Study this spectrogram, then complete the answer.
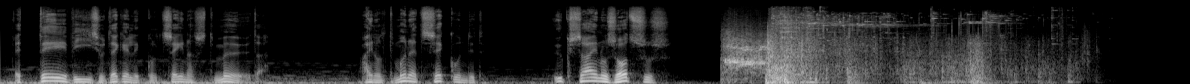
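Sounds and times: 
speech: 0.1 - 2.8, 3.6 - 4.9, 5.5 - 6.7
glass shattering: 7.2 - 11.2
loud crash: 7.3 - 10.8.

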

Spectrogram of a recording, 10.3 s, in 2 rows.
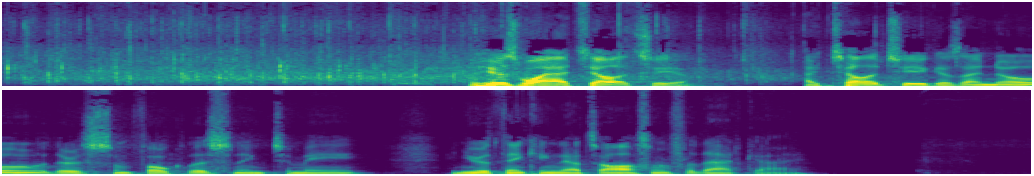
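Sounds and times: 
audience applause: 0.0 - 4.6
speech: 2.3 - 9.2.

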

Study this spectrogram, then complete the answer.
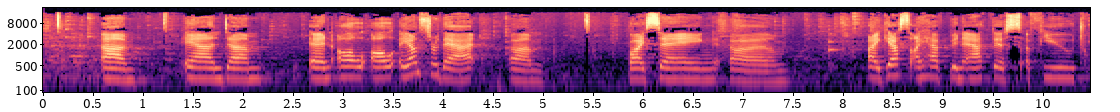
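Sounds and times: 
silverware clinking on plates: 0.0 - 10.4
speech: 0.6 - 5.1, 5.8 - 7.5, 8.2 - 10.4.

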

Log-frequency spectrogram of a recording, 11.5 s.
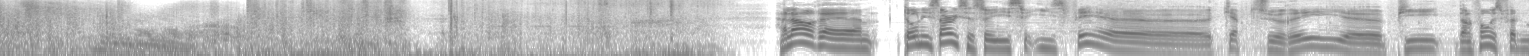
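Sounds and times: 
Jericho missile explosion from the film Iron Man: 0.0 - 4.8
speech: 5.8 - 11.4.

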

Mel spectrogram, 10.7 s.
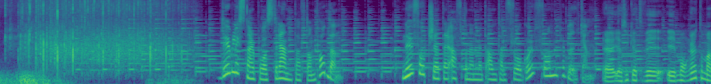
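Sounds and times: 
audience clapping in a room: 0.0 - 3.0
speech: 3.3 - 5.3, 6.0 - 10.6.

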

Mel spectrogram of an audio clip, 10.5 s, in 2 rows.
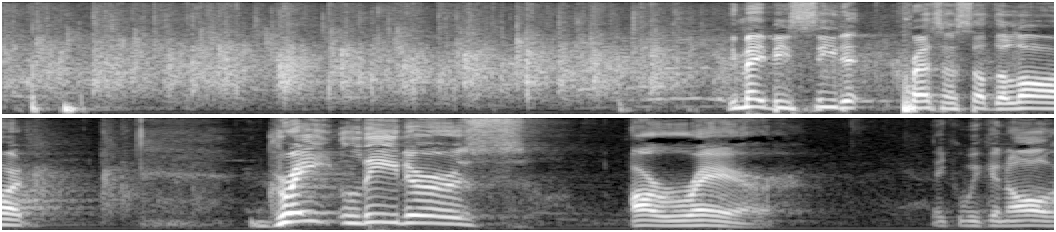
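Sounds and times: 
audience clapping: 0.0 - 6.1
speech: 3.6 - 5.5, 6.6 - 7.7, 8.4 - 9.2, 9.9 - 10.5.

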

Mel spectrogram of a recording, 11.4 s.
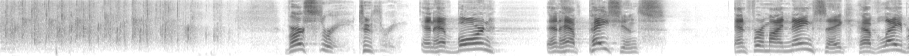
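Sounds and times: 
audience applauding: 0.0 - 3.0
speech: 3.6 - 8.3, 9.2 - 11.3.

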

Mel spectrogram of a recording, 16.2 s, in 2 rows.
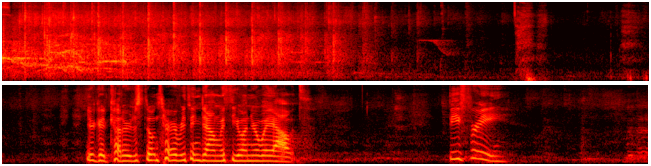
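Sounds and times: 
people clapping: 0.0 - 5.8
speech: 9.2 - 11.8, 13.8 - 14.5.

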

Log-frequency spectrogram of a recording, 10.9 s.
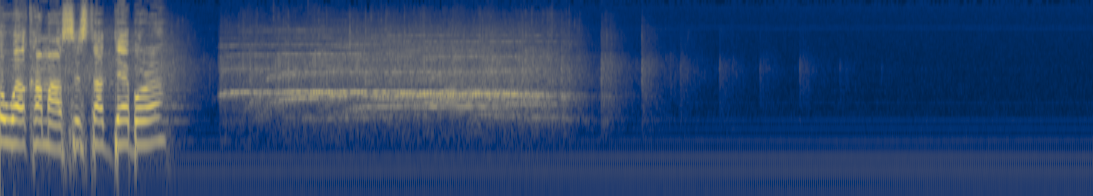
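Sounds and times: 
speech: 0.0 - 1.8
congregation applauding at a church prayer gathering: 0.0 - 8.4.

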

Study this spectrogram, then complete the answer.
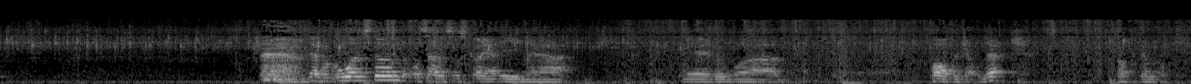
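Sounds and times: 
meat sizzling in butter in a frying pan: 0.0 - 11.8
speech: 2.6 - 5.8, 6.8 - 8.1, 9.3 - 10.3, 11.2 - 11.8.

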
